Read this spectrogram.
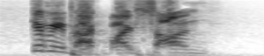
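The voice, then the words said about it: Irish accent, Liam Neeson impression. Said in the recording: “you did an Irish accent like Liam Neeson”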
